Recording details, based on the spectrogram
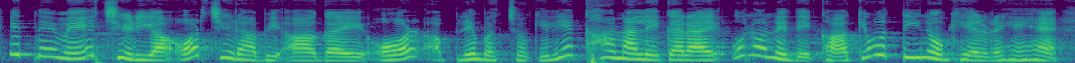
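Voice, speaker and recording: A woman's voice: fairly high pitch, big pitch swings, normal speed. A woman narrating a scripted cartoon story for children as the storyteller.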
